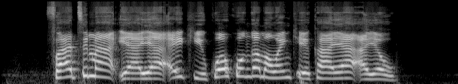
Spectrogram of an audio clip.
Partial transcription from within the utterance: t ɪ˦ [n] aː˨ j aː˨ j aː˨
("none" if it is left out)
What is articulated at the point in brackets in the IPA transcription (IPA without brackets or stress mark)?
m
